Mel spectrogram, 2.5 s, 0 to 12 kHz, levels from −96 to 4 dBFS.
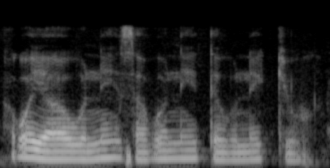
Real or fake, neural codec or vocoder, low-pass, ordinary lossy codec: real; none; 7.2 kHz; none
